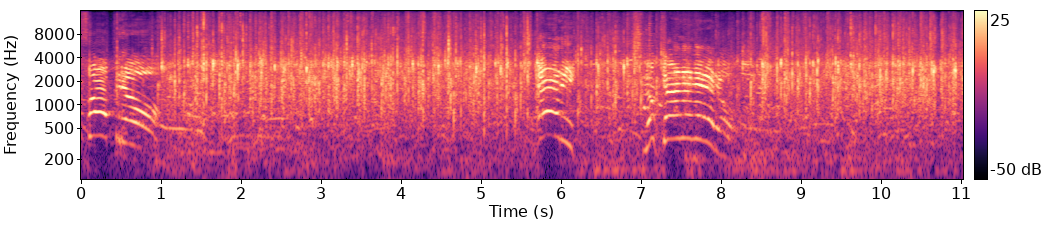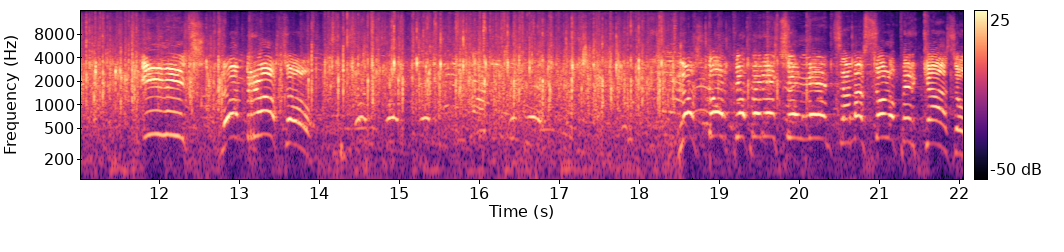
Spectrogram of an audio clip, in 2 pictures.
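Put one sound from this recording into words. A man shouts loud commands nearby.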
